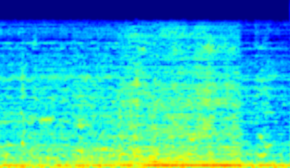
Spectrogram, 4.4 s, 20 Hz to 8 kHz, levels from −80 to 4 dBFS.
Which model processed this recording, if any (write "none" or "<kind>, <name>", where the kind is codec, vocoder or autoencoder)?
vocoder, HiFi-GAN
